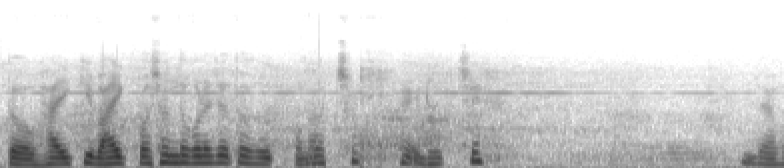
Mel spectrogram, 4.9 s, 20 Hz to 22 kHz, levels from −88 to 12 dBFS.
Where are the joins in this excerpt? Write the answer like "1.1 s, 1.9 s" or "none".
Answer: 1.9 s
